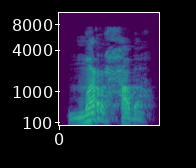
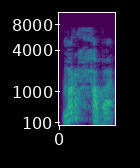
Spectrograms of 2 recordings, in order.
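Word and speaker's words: مرحبا: syllables let's move to Marhaba Marhaba is welcome so we separate the two syllables by Mar the first one we put the sukoon on the letter R and then let's move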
